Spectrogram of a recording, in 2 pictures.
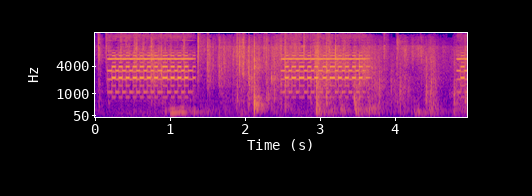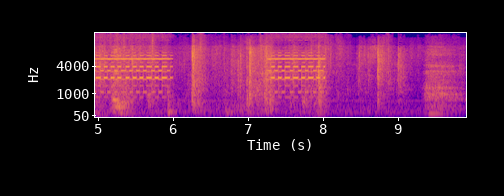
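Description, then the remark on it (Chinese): A telephone rings in four long bursts of bright, high-pitched electronic trilling separated by short pauses, with faint shuffling and movement noises between the rings. “接个电话。”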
